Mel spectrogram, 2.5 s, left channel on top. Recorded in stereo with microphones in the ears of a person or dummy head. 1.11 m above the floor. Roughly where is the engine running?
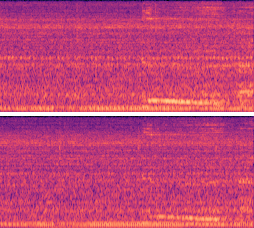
Left.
